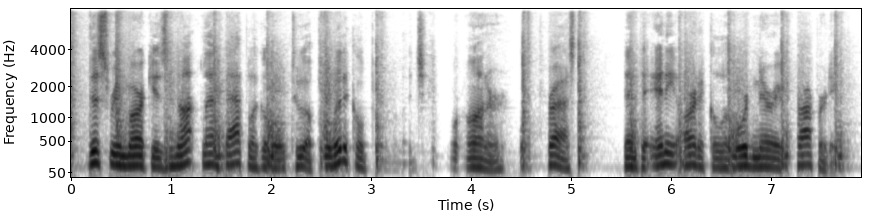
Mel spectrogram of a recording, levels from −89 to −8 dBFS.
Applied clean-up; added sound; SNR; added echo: neural mask model RNNoise.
